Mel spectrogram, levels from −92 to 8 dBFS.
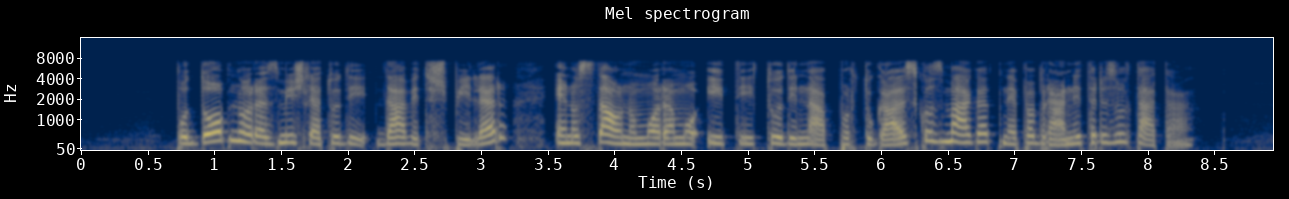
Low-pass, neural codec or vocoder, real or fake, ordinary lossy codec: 7.2 kHz; none; real; none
